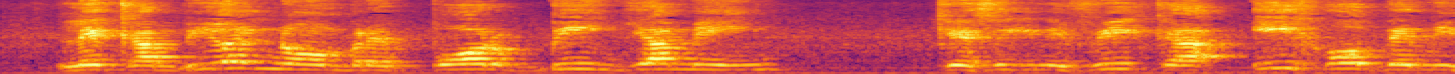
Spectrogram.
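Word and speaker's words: בנימין: Benjamín se pronuncia en hebreo Binyamin y era el hijo menor de los 12 hijos de Jacob.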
